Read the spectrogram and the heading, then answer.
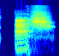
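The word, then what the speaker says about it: Æ: The full name is X, and then an AE diphthong, which is apparently pronounced ash.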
